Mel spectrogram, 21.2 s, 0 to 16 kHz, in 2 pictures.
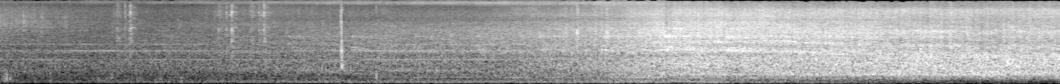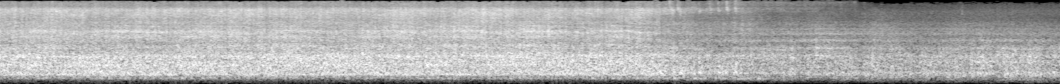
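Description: Amtrak passenger train led by two P42DC diesel locomotives passing close at speed. The rush of engines and wheels on rail builds over the first six seconds, stays loud for about ten seconds as the double-deck cars go by, then fades as the train recedes.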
